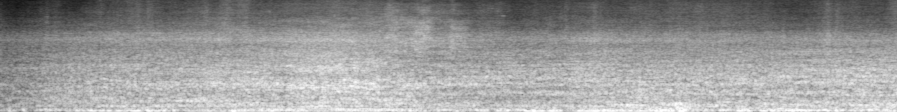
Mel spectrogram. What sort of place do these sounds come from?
street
